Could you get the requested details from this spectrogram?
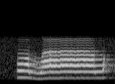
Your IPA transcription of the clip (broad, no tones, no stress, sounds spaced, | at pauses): ʌ lˠ w aː lˠ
